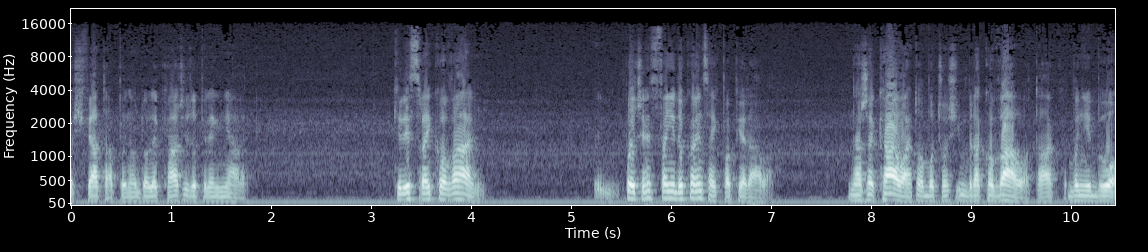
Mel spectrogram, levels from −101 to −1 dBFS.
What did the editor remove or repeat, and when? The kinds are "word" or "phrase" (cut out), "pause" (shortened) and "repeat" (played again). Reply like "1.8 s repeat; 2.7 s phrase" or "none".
5.5 s word; 8.4 s word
